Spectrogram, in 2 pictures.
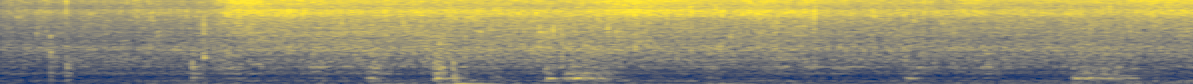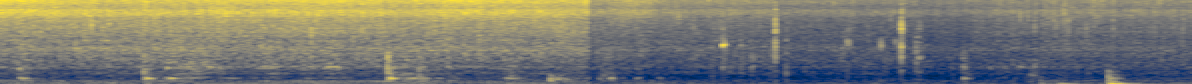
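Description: Spices and masala paste for chicken curry fry loudly in a pan, a steady dense sizzle with stirring scrapes that drops to a quieter crackle with sharp clicks near the end.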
